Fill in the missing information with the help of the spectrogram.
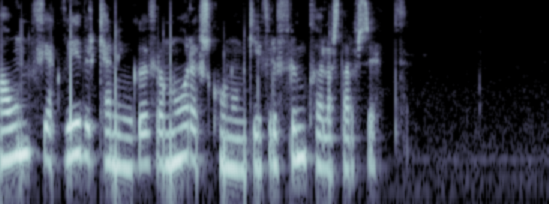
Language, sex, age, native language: Icelandic, female, 20-29, Icelandic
